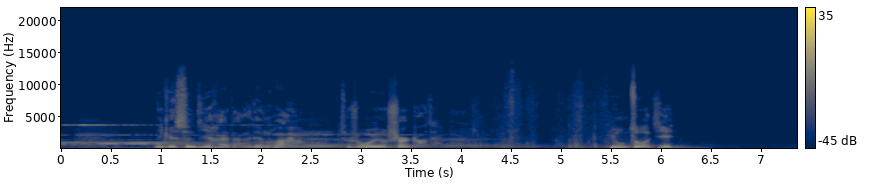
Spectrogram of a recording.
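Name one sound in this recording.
An elderly man speaks calmly and gravely nearby.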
